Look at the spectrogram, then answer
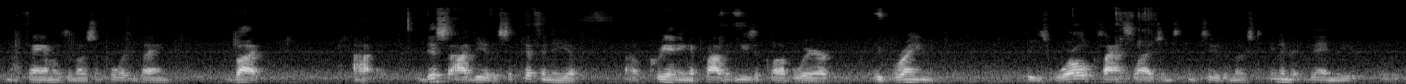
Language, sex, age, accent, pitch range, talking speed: English, male, 60-79, American, 100-115 Hz, 130 wpm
